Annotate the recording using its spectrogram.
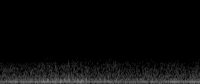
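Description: A steady low hum over faint background noise, with no distinct events.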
